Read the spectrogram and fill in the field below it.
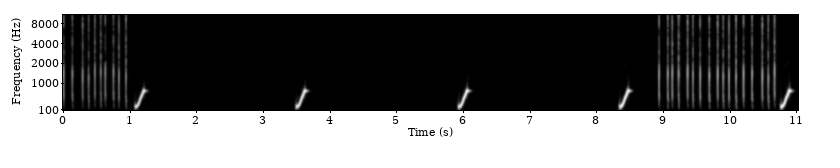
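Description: A phone gives a short rising chime as each message arrives.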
